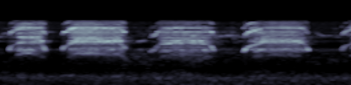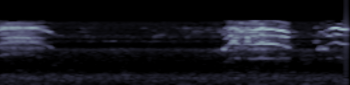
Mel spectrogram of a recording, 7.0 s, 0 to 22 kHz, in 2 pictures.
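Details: Northern goshawk female at its nest, bringing a branch and prey, June 19, 2018. Loud, harsh, harmonic squealing bursts, each about half a second long. Six come in irregular succession over steady background rustle.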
